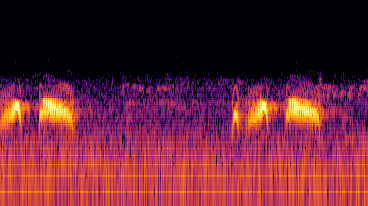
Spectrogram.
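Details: Lure spotted dove with a karom-type song: two paired phrases, each a quick clipped note followed by a fuller, longer mellow coo, separated by a quiet gap.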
